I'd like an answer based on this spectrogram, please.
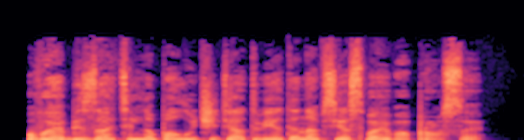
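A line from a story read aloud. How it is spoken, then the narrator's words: Calm, ingratiating. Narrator (Russian): спокойно, вкрадчиво произнесла Ширали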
